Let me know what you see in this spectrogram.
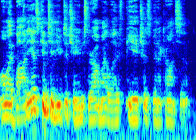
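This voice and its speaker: This man speaks at a fairly quick pace. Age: 20s. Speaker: patient sharing testimony. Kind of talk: testimony. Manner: read from prepared text.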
